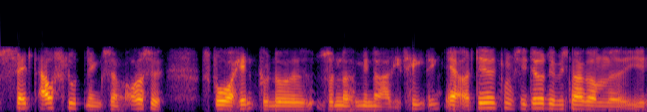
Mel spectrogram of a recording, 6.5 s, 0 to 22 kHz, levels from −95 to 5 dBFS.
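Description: G.729 codec coding runs through the whole clip: the speech is squeezed into a 250 Hz to 3.4 kHz telephone band and rebuilt from a vocal-tract filter, pitch predictor and a few pulses per frame, giving a plainly rough, synthetic quality that fits an 8 kbit/s G.729A stream. VoIP packet loss concealed by the speech codec then appears at 1.18 to 1.27 s and 3.48 to 3.59 s (about 60 ms missing each) and at 5.65 to 5.71 s (about 30 ms). The decoder extends the last pitch and filter with falling gain, so each gap becomes a fading buzzy tone or coloured noise, and the voice stays weak briefly afterwards.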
